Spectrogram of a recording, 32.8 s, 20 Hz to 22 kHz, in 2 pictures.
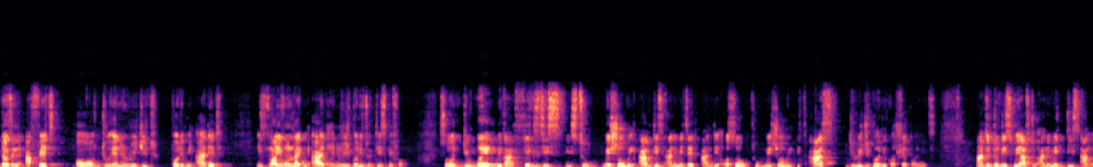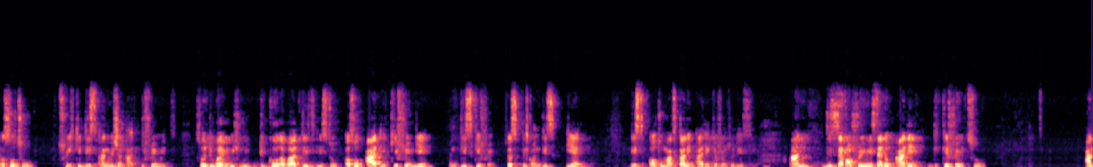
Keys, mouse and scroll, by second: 2.2-6.3 middle drag, 6.3-9.1 drag, 9.1-16.3 middle drag, 17.9-22.4 middle drag, 23.7 click, 28.7-31.7 drag.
